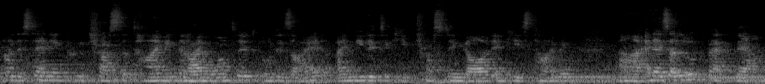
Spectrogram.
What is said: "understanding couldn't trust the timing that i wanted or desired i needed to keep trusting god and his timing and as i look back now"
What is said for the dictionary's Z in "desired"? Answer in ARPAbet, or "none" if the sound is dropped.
Z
